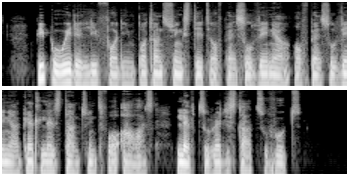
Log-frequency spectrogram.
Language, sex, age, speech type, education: Nigerian Pidgin, male, 30-45, spontaneous, tertiary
